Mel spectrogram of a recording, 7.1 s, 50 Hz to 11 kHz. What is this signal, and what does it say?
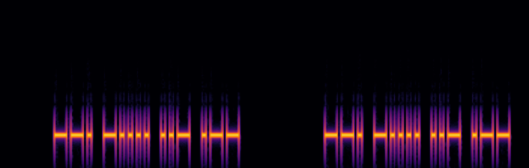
Morse code, heard as a keyed tone, about 21 wpm, 700 Hz. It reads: G6UW G6UW
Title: DXCC-100 Call Signs - 4 Characters - Repeated 2x - 22wpm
